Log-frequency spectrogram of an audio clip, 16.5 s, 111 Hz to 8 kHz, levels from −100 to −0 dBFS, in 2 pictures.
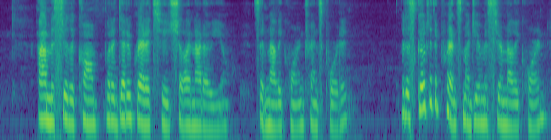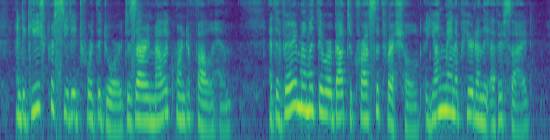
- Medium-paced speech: No, fast, 210 wpm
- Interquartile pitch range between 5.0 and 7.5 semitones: No, average, 4.5 semitones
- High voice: Yes, high, 205 Hz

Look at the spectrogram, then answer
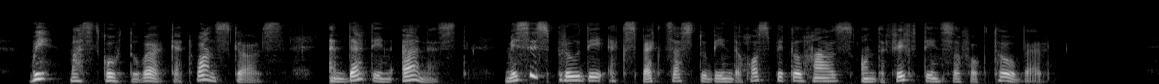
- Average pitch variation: Yes, average, 4.8 semitones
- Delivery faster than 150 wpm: No, average, 140 wpm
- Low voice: No, medium, 165 Hz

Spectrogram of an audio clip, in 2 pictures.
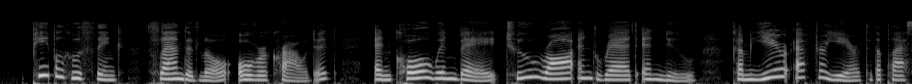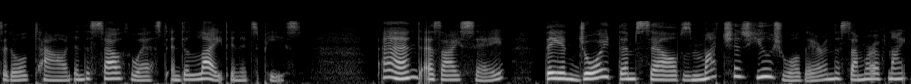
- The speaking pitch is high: Yes, high, 230 Hz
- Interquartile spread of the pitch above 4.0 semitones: Yes, average, 4.6 semitones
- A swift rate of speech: No, average, 155 wpm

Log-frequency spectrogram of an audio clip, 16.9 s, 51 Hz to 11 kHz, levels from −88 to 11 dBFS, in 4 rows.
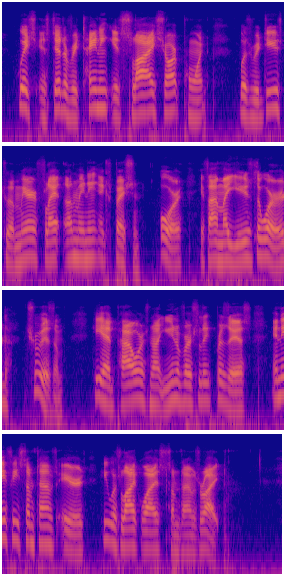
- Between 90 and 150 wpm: Yes, average, 140 wpm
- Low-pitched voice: No, medium, 145 Hz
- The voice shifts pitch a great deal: No, average, 3.5 semitones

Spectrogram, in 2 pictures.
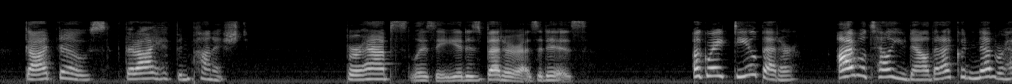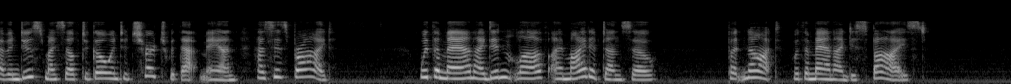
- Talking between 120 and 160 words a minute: No, average, 170 wpm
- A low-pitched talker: No, very high, 250 Hz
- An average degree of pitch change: No, wide, 5.7 semitones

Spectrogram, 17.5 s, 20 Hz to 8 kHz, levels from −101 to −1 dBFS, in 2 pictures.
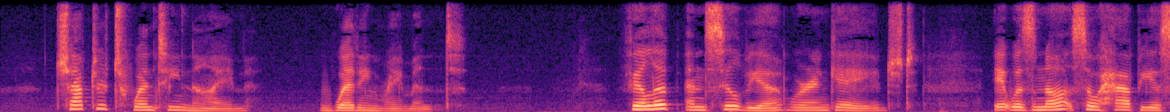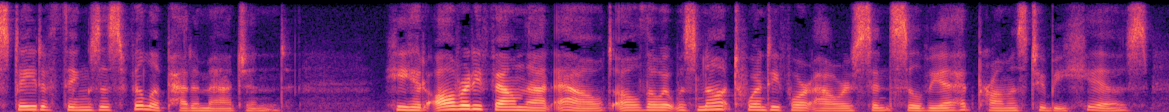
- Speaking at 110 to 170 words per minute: Yes, average, 145 wpm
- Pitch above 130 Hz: Yes, high, 190 Hz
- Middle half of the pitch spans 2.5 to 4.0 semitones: No, average, 4.4 semitones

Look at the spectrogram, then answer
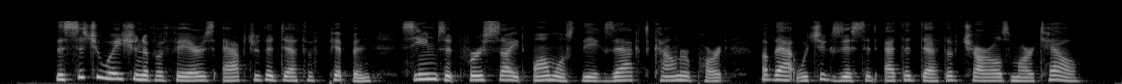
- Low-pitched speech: No, medium, 185 Hz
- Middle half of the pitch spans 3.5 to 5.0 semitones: No, average, 2.8 semitones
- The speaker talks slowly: No, average, 145 wpm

